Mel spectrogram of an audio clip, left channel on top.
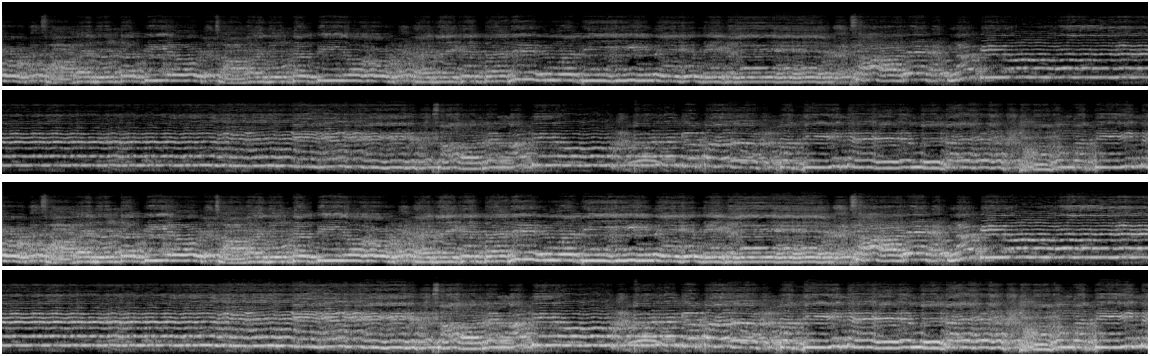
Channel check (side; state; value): left; quieter; 6.1 dB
